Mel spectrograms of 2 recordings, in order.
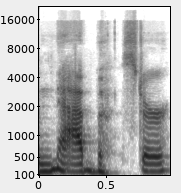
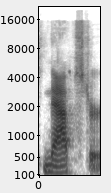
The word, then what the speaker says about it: Napster: I think I said Nabster. I think it's Napster. Is it spelled with a P?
